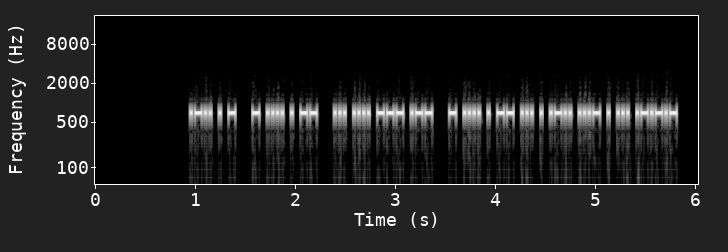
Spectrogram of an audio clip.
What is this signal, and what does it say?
Morse code, heard as a keyed tone, about 47 wpm, 700 Hz. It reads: LET THEM SHOW THEMSELVES.
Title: Sentences from Top 1000 Words - Review Part 5 - 50wpm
